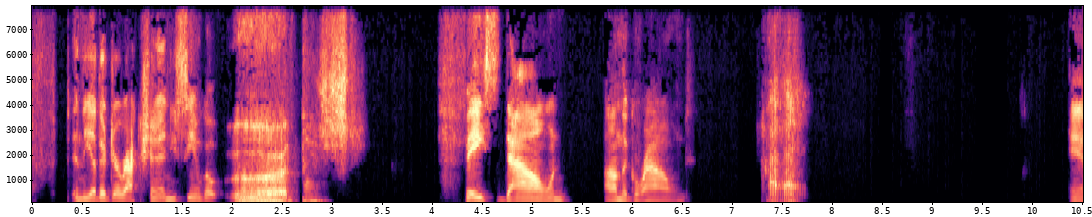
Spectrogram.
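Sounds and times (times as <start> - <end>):
speech: 0.4 - 3.3, 4.1 - 6.6
voice imitating loud snoring of a giant: 2.0 - 2.6, 7.3 - 7.8.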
